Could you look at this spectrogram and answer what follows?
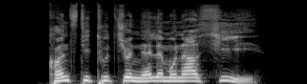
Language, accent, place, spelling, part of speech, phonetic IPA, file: German, Germany, Berlin, konstitutionelle Monarchie, phrase, [ˌkɔnstitut͡si̯oˈnɛlə monaʁˈçiː], De-konstitutionelle Monarchie.ogg
- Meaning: constitutional monarchy (monarchy in which the monarch's power is limited by a codified or uncodified constitution)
